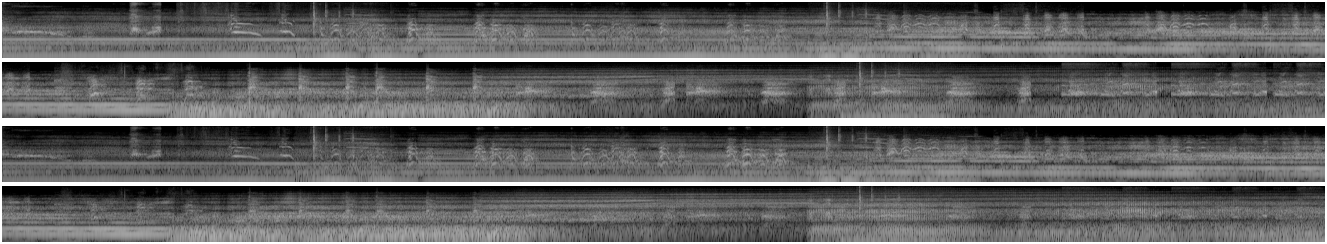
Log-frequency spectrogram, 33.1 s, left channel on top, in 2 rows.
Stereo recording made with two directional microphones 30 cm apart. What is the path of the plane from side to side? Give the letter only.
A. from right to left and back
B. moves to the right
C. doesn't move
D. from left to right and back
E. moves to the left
B.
